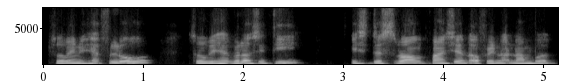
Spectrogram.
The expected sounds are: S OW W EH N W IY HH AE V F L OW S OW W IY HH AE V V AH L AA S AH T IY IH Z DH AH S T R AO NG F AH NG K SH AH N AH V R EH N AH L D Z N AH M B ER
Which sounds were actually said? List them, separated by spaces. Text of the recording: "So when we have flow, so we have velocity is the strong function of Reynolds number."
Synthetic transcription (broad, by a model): S OW W EH N W IY HH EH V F L OW S OW W IY HH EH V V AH L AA S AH T IY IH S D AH S T R AO NG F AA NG SH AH N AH F R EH N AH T N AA M B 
